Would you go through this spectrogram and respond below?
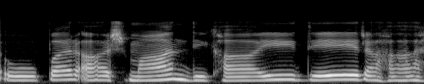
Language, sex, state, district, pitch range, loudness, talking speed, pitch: Hindi, female, Jharkhand, Ranchi, 185-210 Hz, -14 LUFS, 85 wpm, 195 Hz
